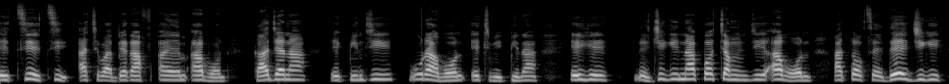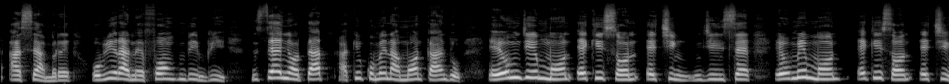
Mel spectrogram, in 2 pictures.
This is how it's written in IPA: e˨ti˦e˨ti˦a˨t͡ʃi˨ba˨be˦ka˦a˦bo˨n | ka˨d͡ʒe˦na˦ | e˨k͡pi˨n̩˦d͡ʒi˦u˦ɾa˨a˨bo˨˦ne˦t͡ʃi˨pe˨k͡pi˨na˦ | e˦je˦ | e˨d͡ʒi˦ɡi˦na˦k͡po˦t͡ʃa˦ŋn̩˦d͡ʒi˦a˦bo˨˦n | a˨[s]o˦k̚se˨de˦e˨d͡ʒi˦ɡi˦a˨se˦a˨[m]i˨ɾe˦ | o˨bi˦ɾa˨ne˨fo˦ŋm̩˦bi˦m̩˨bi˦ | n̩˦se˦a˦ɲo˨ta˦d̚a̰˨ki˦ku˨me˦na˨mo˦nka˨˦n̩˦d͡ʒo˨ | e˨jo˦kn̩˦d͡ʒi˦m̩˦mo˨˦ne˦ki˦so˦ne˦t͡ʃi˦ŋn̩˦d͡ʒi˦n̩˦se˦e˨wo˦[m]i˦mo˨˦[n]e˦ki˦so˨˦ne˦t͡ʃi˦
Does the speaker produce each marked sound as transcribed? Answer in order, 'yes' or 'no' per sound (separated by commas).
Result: no, yes, yes, yes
